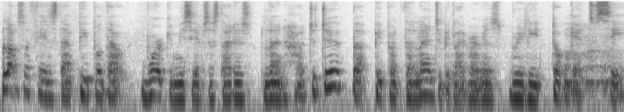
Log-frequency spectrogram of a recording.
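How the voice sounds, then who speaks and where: With noticeable background noise present, a woman keeps a fairly quick pace and leaves hardly any pauses. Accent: Spanish. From Madrid, Spain. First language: Spanish. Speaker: PhD student. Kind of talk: casual interview chat.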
